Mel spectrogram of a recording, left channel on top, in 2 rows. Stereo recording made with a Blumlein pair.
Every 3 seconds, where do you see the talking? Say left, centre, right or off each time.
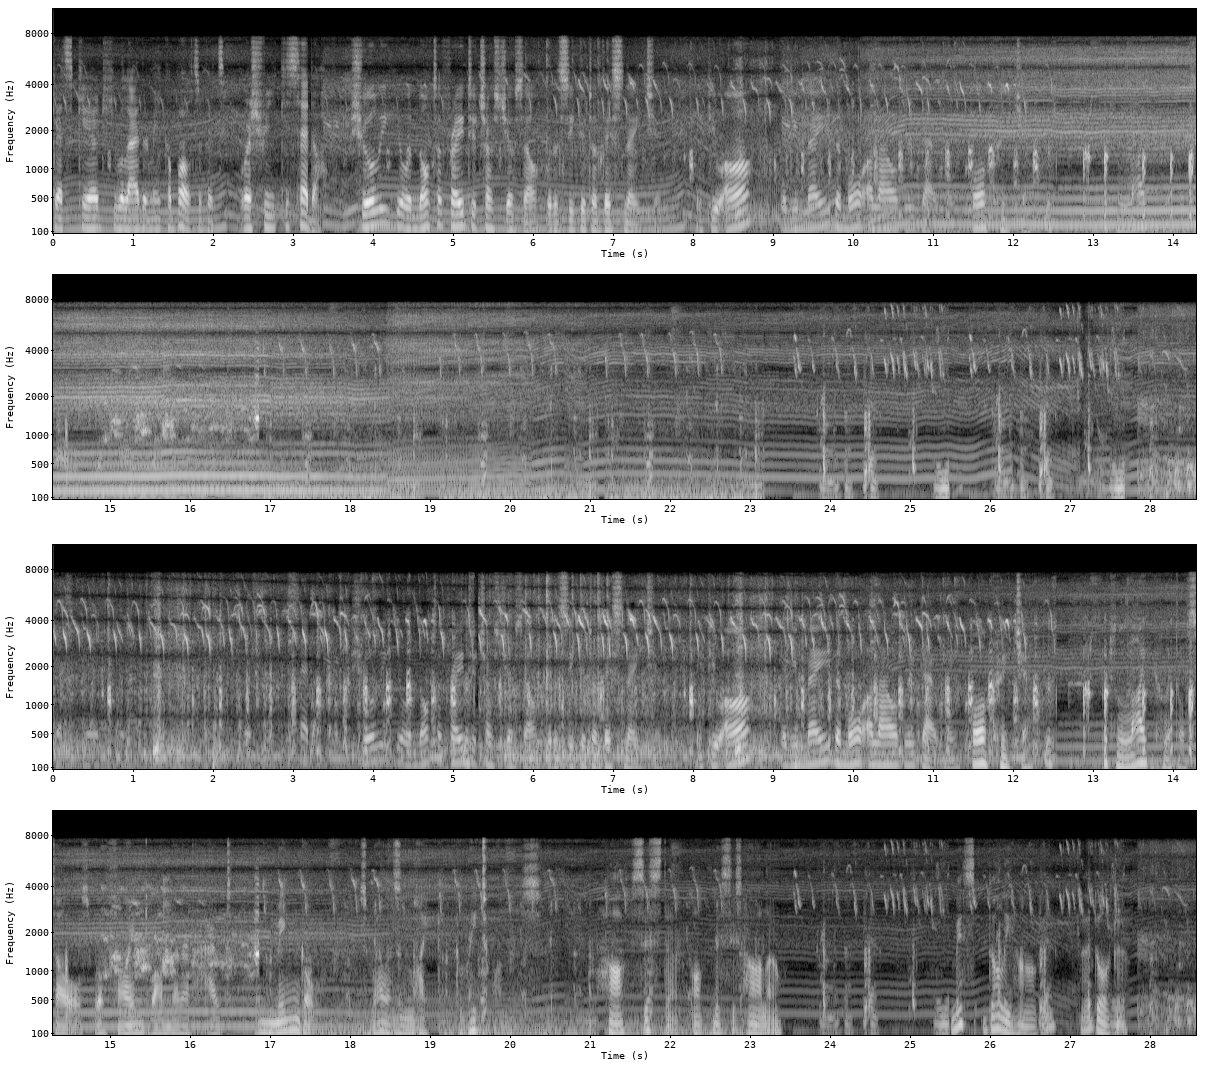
left, left, centre, centre, right, right, right, right, right, right.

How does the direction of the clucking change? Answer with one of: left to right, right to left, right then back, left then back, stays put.
right to left.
